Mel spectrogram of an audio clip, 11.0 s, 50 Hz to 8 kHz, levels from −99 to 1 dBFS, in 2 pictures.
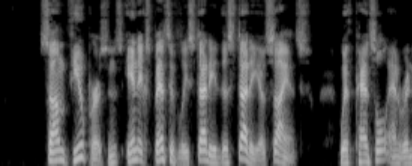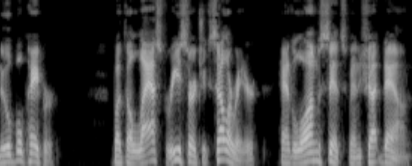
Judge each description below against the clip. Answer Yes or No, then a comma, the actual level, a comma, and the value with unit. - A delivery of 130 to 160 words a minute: Yes, slow, 135 wpm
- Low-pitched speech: Yes, low, 125 Hz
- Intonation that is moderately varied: No, wide, 6.3 semitones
